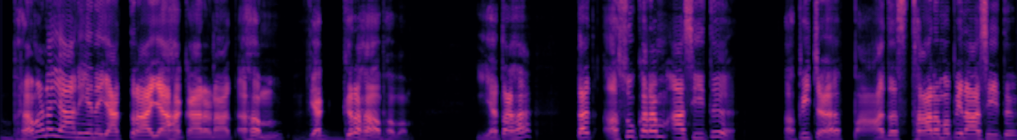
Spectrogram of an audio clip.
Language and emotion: Sanskrit, angry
